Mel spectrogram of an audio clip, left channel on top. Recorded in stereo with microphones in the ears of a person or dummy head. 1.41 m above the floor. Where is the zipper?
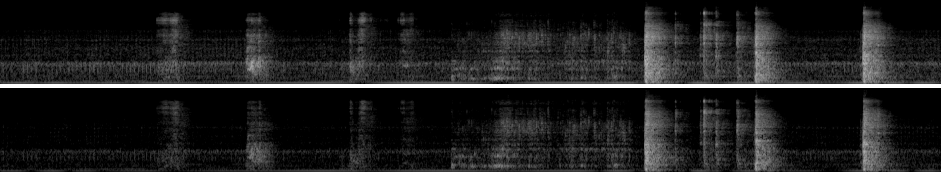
50° left (ahead or behind), 1.9 m.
